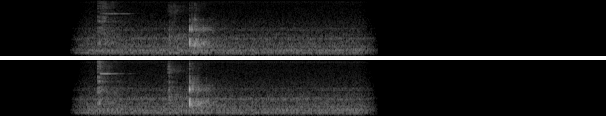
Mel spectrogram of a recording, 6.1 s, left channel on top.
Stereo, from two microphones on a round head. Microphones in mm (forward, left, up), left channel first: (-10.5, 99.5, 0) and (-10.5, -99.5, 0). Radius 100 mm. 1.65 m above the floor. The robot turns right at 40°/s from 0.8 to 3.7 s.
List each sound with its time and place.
1.0 s a door slam: 60° right (ahead or behind), 6 m; by 2.0 s 75° right (ahead or behind), 6 m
